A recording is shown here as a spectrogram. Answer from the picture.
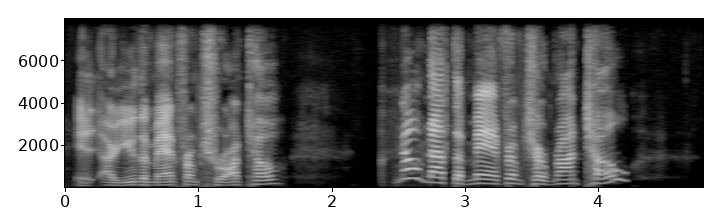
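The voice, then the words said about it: Imitates another person's voice. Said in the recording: “That's my Kevin Hart impression. ... Great Kevin Hart impression.”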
